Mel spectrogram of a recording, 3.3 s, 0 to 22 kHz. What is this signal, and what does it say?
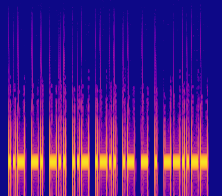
Morse code, heard as a keyed tone, about 34 wpm, 700 Hz. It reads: UNDULATE,
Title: A Sound Of Thunder 35wpm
